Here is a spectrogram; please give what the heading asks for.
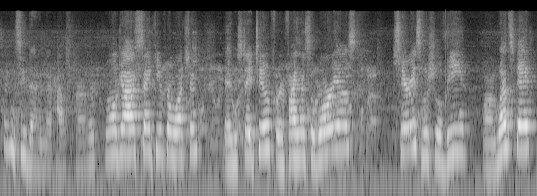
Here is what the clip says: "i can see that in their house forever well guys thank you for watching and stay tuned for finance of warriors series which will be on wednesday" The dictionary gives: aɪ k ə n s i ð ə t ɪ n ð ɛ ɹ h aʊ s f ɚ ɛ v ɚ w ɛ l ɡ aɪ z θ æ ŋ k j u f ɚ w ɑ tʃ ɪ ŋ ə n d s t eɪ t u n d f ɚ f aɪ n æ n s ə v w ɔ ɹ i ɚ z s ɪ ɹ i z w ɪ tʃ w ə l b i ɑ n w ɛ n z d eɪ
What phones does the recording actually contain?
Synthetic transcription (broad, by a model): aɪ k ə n s i ð ə t ɪ n ð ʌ ɹ h aʊ s f ɚ ɛ v ɚ w ɛ l ɡ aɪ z θ æ ŋ k j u f ɚ w ɑ tʃ ɪ ŋ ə n s t eɪ t u f ɚ f aɪ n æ n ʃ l w ɔ ɹ i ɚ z s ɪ ɹ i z w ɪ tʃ w ə l b i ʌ n w ɛ n z d eɪ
